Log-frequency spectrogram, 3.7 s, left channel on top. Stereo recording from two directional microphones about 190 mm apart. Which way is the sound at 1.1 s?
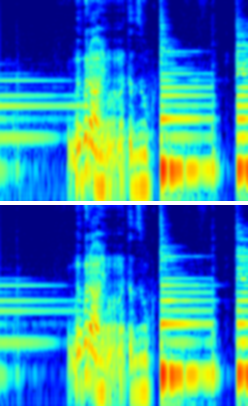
15° right (ahead or behind).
